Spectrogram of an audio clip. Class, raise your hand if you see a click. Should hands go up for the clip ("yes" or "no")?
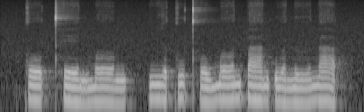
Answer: no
